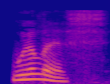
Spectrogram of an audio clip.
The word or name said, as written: willless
